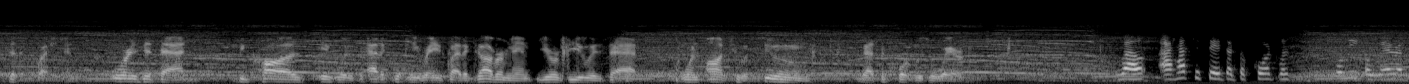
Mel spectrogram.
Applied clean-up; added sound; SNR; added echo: none; Crowd; 8 dB; none.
